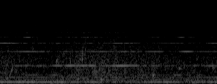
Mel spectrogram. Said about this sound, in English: Everyone was quiet for a bit. The water lapping against the hull of the rowboat, the only sound.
